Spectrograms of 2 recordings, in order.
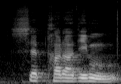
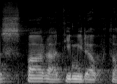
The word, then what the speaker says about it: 세파라딤: 첫째는 세파라딤 유대인입니다. 발음에 따라서는 스파라딤이라고도 합니다.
